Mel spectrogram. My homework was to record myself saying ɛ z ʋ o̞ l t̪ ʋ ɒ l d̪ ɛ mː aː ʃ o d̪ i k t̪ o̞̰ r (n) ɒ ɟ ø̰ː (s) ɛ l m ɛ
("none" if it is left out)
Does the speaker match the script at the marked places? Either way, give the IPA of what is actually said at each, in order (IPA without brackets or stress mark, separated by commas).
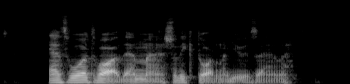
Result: n, z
